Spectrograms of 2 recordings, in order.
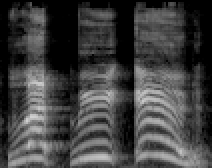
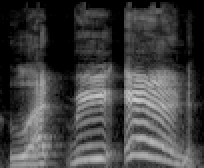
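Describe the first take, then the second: First: It is read in a somewhat stronger voice. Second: It is read in a plain, ordinary voice.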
